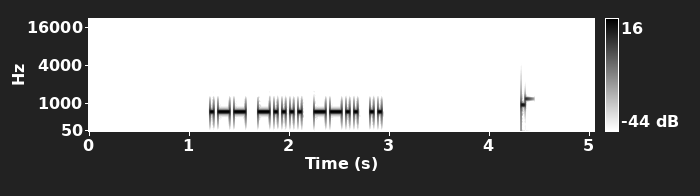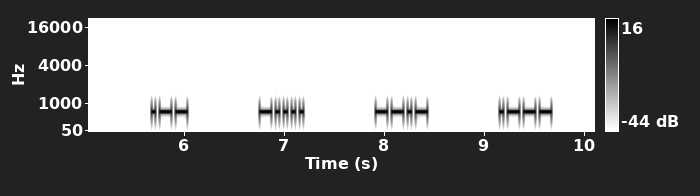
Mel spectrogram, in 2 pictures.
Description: Morse code, heard as a keyed tone, about 29 wpm, spaced as for 15 wpm, 700 Hz. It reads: W6ZI W6QJ
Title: USA Call Signs - 4 Characters - 6x Character Spacing - 30wpm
